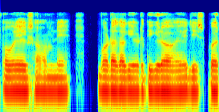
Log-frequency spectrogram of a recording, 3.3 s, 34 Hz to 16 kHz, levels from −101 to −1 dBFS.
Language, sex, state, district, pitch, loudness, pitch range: Hindi, male, Uttar Pradesh, Saharanpur, 115 Hz, -18 LUFS, 110-115 Hz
